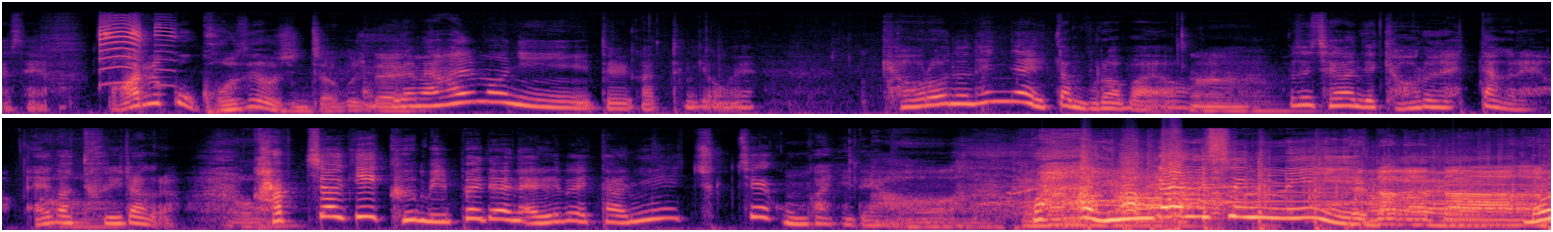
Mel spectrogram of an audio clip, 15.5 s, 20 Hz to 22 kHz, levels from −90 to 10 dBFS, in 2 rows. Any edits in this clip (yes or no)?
no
